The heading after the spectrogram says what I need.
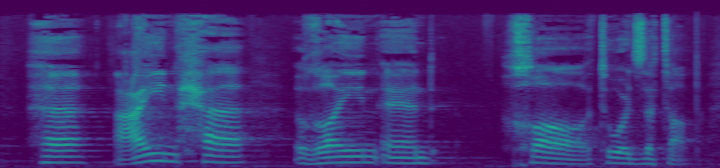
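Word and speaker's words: خ: So kha is actually the closest throat letter to the mouth. The closest throat letter to the mouth. Kha, kha. If you feel it, it's pronounced from the top part of the throat. Kha, kha. You can feel the vibration in this part.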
